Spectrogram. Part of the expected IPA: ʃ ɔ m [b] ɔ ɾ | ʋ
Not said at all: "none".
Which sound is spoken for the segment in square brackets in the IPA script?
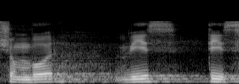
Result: b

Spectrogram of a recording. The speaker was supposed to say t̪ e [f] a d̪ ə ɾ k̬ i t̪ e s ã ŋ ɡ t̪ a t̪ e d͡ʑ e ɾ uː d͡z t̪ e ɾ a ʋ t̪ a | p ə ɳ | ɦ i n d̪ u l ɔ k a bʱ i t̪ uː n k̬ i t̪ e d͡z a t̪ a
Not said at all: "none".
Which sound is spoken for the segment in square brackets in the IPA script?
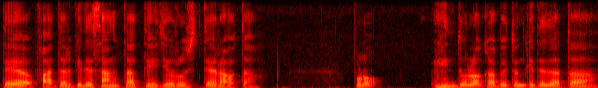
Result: f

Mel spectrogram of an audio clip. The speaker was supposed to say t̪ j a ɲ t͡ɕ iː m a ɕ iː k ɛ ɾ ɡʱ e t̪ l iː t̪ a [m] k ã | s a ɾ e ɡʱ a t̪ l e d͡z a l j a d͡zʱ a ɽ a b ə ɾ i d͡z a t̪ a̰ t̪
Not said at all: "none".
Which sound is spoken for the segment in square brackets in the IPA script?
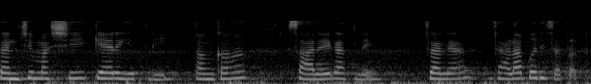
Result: ŋ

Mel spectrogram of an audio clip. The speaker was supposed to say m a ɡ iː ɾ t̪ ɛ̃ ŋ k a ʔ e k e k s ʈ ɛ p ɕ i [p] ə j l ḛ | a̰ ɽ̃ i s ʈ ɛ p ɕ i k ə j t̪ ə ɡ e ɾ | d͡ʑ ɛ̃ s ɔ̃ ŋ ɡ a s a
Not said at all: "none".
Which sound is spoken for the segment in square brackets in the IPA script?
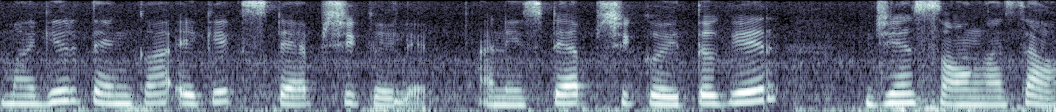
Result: k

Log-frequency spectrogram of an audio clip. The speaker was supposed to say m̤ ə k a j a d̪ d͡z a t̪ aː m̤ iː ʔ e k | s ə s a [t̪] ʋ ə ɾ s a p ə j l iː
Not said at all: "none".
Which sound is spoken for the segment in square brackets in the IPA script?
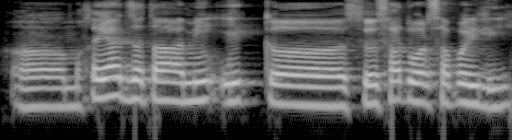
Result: t̪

